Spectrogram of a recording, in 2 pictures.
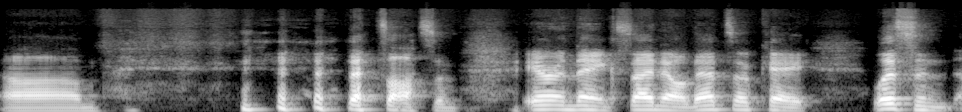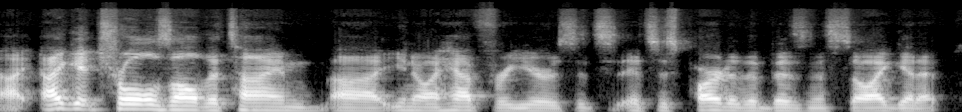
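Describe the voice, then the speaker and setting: Male TV weatherman, mid pitch, slightly hoarse and sniffly, relaxed live Q&A, dry close sound. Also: moderate pace, no room sound. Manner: easygoing, chatty, answers viewers by name. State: losing his voice, a bit sniffly. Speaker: meteorologist. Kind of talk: live-stream viewer Q&A on the weather.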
